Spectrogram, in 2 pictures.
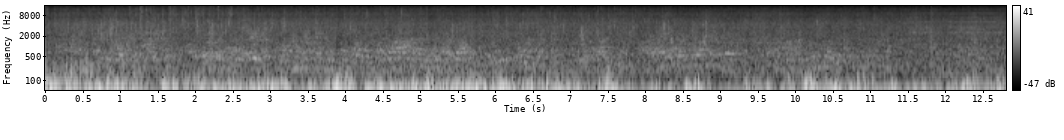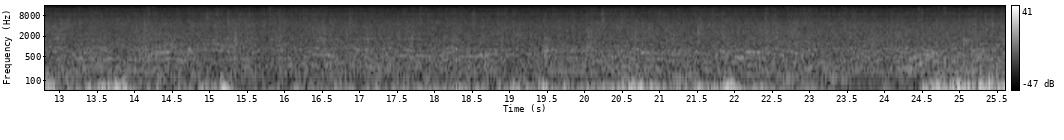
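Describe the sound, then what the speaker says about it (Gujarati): Heavy rain pours steadily at the Pavagadh Mahakali hilltop temple, a dense continuous hiss close around with wind gusts, as people talk intermittently beneath the downpour. "જોઈ લો તમે ધમધોકાર વરસાદ ચાલુ છે અત્યારે."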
